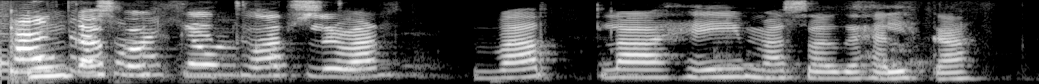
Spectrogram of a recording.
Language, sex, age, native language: Icelandic, female, 12, Icelandic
